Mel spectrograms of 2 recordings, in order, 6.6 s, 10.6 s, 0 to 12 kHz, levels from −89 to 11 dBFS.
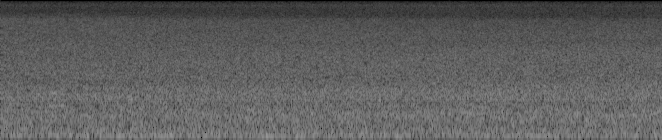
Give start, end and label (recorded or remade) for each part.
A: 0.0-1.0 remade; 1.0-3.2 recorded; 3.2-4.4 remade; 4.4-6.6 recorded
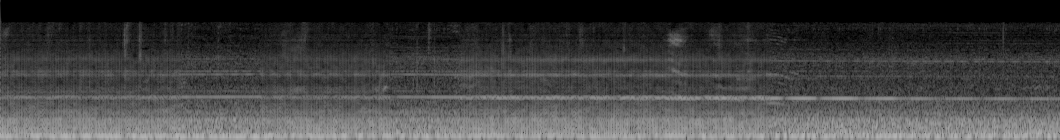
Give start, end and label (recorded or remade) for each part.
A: 0.0-1.8 remade; 1.8-2.6 recorded; 2.6-3.9 remade; 3.9-4.6 recorded; 4.6-7.7 remade; 7.7-10.6 recorded

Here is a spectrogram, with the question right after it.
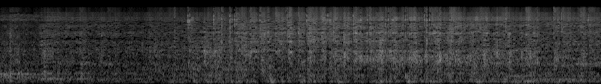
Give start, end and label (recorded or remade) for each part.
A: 0.0-6.0 recorded

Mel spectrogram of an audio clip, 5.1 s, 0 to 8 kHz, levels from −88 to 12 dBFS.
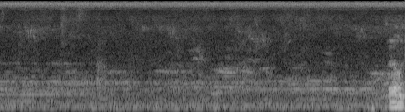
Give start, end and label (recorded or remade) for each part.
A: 0.0-0.7 recorded; 0.7-3.1 remade; 3.1-4.1 recorded; 4.1-5.1 remade

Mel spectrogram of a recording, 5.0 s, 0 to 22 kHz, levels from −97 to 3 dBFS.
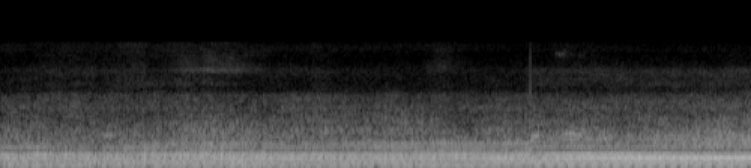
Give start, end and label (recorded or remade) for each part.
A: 0.0-2.5 recorded; 2.5-3.5 remade; 3.5-5.0 recorded

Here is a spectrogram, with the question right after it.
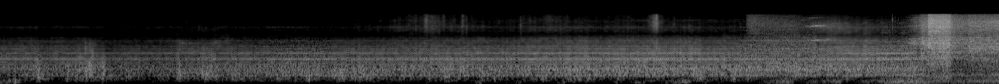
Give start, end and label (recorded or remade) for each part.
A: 0.0-2.7 remade; 2.7-3.3 recorded; 3.3-7.4 remade; 7.4-8.2 recorded; 8.2-8.8 remade; 8.8-10.0 recorded

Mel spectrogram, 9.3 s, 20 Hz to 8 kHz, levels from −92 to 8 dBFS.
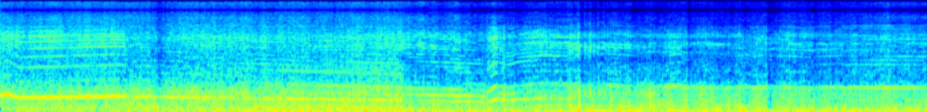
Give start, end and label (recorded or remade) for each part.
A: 0.0-5.3 recorded; 5.3-7.9 remade; 7.9-9.3 recorded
